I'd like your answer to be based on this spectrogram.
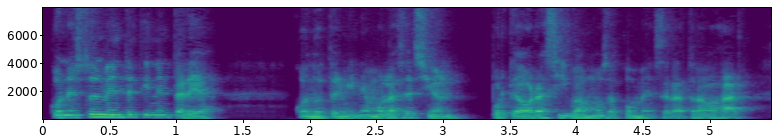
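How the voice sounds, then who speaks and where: Male host, motivational speaker, preachy and emphatic, mid-pitched, roomy echo. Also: fairly quick. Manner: emphatic, preachy, with frequent fillers and restarts. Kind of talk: motivational talk to viewers.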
